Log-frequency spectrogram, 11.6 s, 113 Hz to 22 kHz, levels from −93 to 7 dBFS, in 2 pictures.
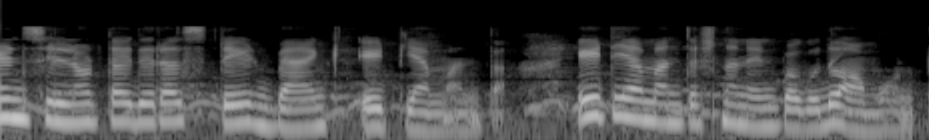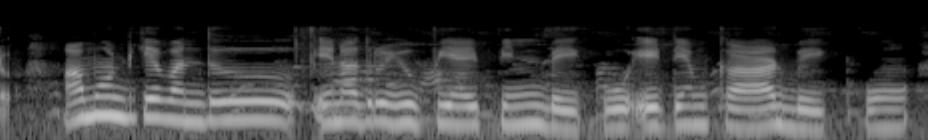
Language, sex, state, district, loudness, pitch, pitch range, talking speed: Kannada, female, Karnataka, Gulbarga, -31 LUFS, 215 Hz, 185-235 Hz, 110 wpm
